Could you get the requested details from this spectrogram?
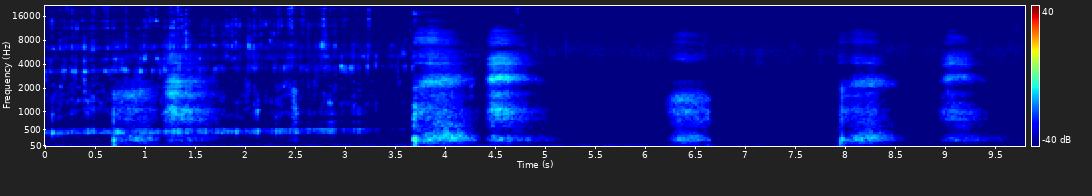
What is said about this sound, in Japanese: ではでは、ポカリのペットボトルに注ぎます。よいしょ。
